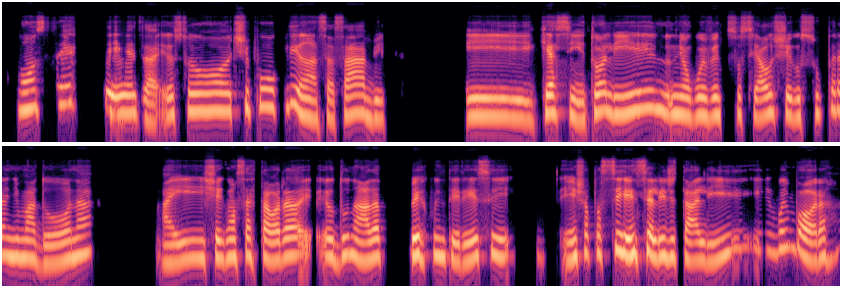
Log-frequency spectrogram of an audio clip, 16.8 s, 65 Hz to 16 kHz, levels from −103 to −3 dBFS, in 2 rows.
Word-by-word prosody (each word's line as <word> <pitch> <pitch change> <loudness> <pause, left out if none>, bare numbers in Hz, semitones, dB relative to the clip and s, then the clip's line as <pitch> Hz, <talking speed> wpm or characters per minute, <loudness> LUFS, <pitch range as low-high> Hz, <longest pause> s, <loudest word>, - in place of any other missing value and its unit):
Com 235 +2 +1
certeza, 210 - -1
eu 185 +1 -2
sou 220 +1 0
tipo 250 +4 -2
criança, 185 - -1
sabe, 190 -4 -1 0.8
e, 180 -3 +1
que 210 - +4
assim 195 -5 +1
tô 210 - +1
ali 225 +3 +1
em 205 -4 0
algum 185 0 +1
evento 185 0 0
social, 190 0 -2
chego 190 -3 -2
super 205 +6 -7
animadona, 200 +1 0 0.7
aí 180 +4 -2
chega 200 0 0
uma 210 - +3
certa 205 -1 0
hora, 210 +4 +3
eu 210 -1 -1
do 220 - -2
nada, 205 -1 +3 0.3
perco 225 +1 +5
o - - +2
interesse, 205 +3 0 0.5
encho 205 +6 -1
a 240 - -7
paciência 235 -1 +4
ali 210 0 +5
de 205 - +1
estar 195 -2 0
ali, 180 -3 -3
e 260 - -11
vou 280 +4 -3
embora 210 -10 +2
205 Hz, 145 wpm, -21 LUFS, 185-225 Hz, 0.8 s, perco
